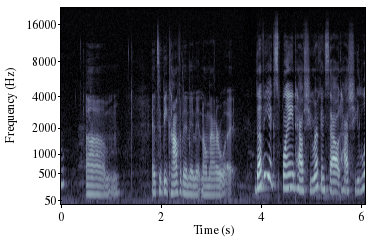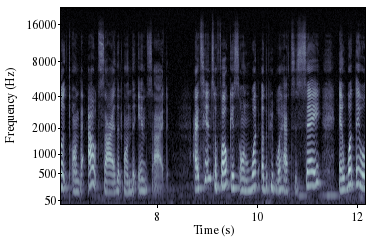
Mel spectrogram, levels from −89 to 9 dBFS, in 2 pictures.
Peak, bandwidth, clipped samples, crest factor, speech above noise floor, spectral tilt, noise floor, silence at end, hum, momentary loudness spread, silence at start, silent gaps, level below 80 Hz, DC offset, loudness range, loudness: -2 dBFS; over 20 kHz; under 0.1%; 22 dB; 29 dB; -3.5 dB/octave; -53 dBFS; 0 s; none; 12 LU; 0 s; none; -62 dBFS; under 0.1%; 6 LU; -24 LUFS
